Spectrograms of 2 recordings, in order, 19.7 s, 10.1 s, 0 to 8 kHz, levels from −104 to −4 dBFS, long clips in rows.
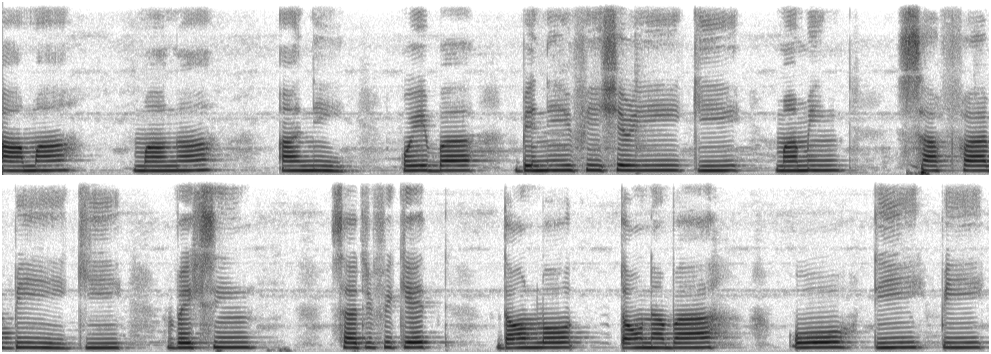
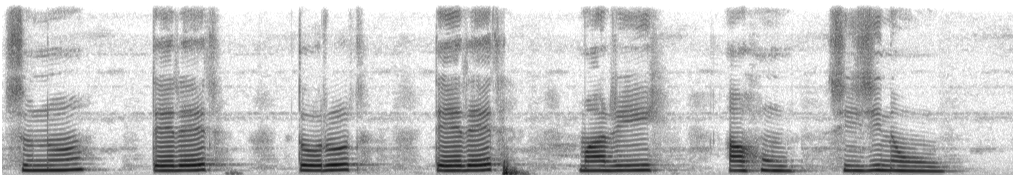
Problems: none marked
